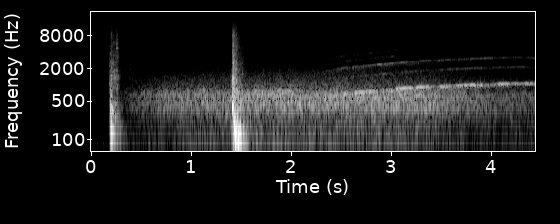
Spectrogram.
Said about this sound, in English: Already there are sirens in the distance.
